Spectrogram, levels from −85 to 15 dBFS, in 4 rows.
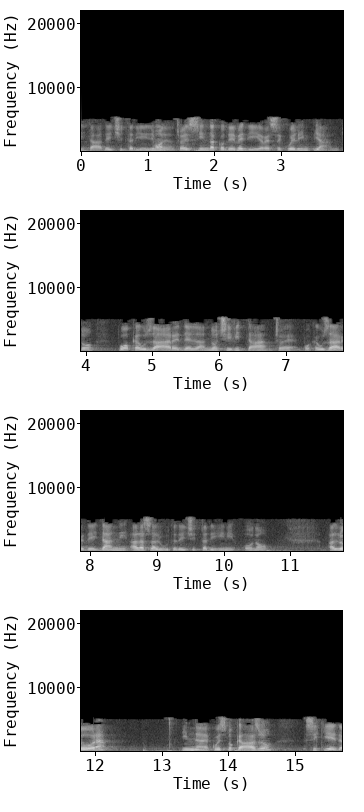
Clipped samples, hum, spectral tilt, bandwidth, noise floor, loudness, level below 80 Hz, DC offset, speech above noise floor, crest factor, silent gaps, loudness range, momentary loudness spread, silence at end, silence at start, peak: under 0.1%; none; -5.5 dB/octave; 5.4 kHz; -39 dBFS; -18 LUFS; -40 dBFS; 0.4%; 22 dB; 18 dB; none; 2 LU; 13 LU; 0 s; 0 s; 0 dBFS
